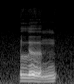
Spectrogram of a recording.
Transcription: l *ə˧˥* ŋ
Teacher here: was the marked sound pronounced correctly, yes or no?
no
